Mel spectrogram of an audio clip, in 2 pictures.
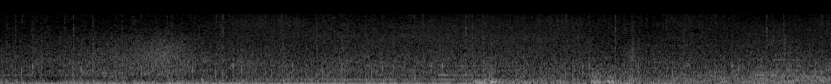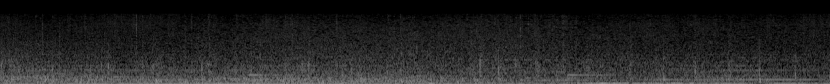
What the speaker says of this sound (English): Bit of a shame it's raining, but whatever.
